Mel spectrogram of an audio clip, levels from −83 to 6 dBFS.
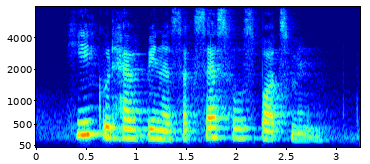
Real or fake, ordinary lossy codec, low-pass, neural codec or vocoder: fake; none; none; codec, 16 kHz, 0.4 kbps, LongCat-Audio-Codec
